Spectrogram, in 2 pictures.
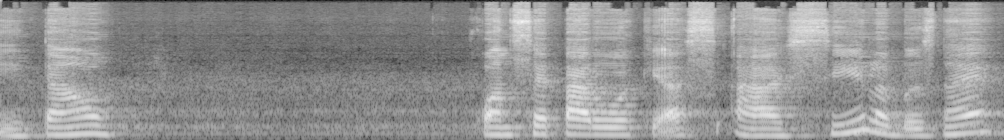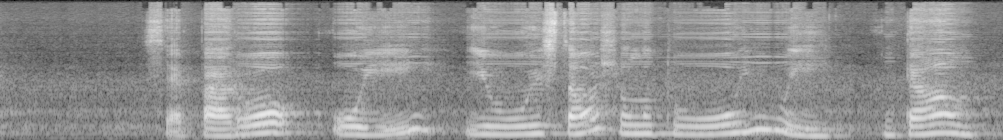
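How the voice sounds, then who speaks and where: A woman's voice: mid-range voice, warm tone, slight background noise. A Brazilian woman teacher explaining a grammar exercise to her pupils in a recorded lesson, patient and repetitive, often checking in with her class and using fond diminutives. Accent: Brazilian Portuguese. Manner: addresses pupils as "gente", uses diminutives.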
